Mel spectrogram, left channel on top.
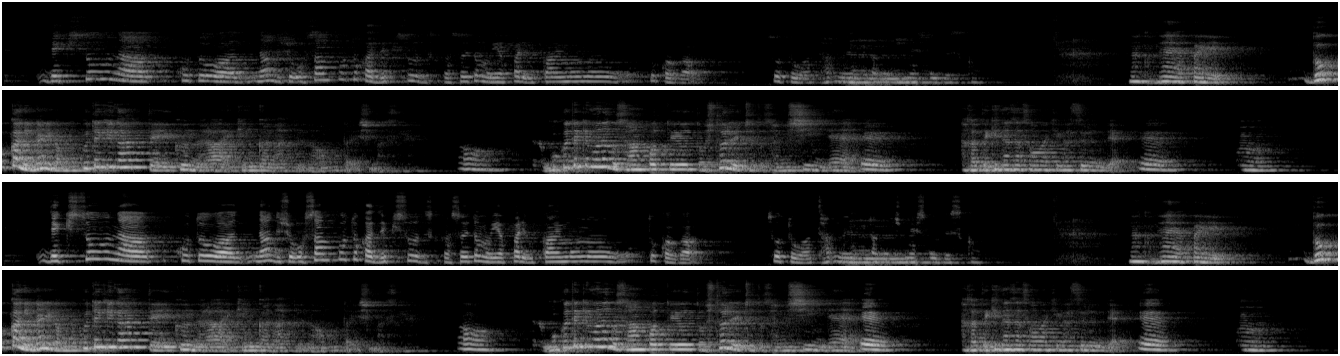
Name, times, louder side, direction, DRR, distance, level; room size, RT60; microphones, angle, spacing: voice 1, 0.4-7.0 7.7-9.8 17.9-18.4 21.9-22.3 24.7-25.1, right 6 dB, 80° right, 11 dB, 0.5 m, -31 dB
voice 2, 8.4-9.4 10.6-10.8 11.3-12.2 12.9-17.5 18.7-21.9 22.9-24.5 25.7-26.0, right 1 dB, 5° right, -2 dB, 1.1 m, -27 dB
13.5 x 5.0 x 2.9 m, 1.2 s
head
